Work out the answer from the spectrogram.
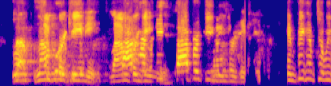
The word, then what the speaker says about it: Lamborghini: uh help me out the with with the pronunciation here la la marini lamborghini lamborghini fabric and binghamton we don't see any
